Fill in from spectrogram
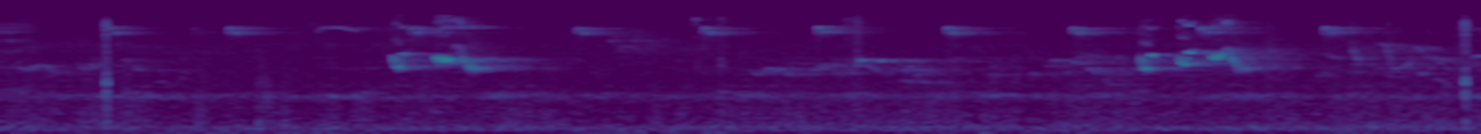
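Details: Southern hill myna (Gracula indica) gives loud, clear whistled and harsher notes in short bursts every few seconds, over a steady high insect drone.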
